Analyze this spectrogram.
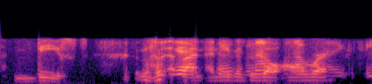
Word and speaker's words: b.east: up for this podcast it's pronounced Beast not be East not be Dottie's Beast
